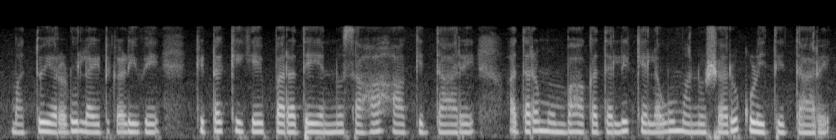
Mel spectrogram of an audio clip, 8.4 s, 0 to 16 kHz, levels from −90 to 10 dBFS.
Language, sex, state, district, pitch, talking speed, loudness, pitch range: Kannada, female, Karnataka, Bidar, 225 Hz, 95 wpm, -16 LUFS, 215-235 Hz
